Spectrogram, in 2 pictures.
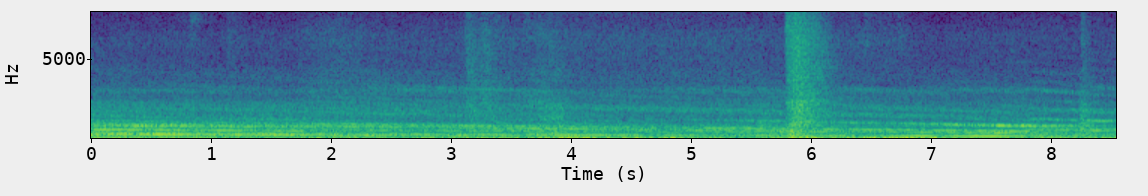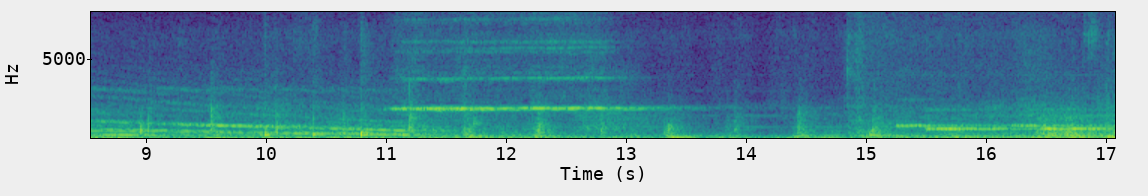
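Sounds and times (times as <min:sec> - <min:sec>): train inverter whine: 0:07.5 - 0:17.0
steady two-note tone: 0:15.3 - 0:17.0.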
